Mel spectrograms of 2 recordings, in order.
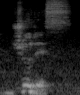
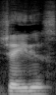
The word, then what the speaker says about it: Jadus: are my name is jadis uh the brand is jaden's justice apparel um basically the the the actual name the actual name stemmed up from my name which is jadis which is spelled j-a-d-u-s but the u.s is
